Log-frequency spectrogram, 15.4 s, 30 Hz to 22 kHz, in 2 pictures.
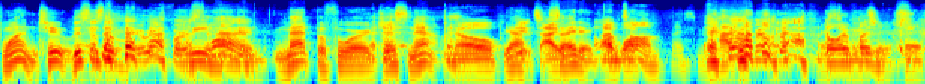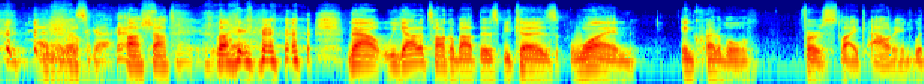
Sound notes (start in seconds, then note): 9.3 chuckles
